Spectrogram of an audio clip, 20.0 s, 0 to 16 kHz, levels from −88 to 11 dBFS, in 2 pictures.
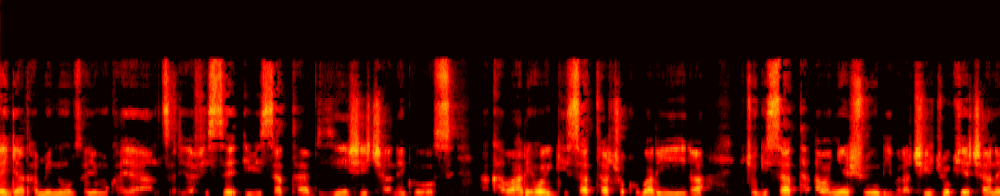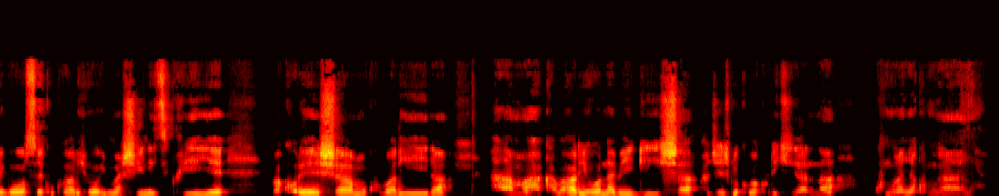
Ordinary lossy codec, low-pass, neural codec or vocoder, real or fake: MP3, 48 kbps; 14.4 kHz; autoencoder, 48 kHz, 128 numbers a frame, DAC-VAE, trained on Japanese speech; fake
